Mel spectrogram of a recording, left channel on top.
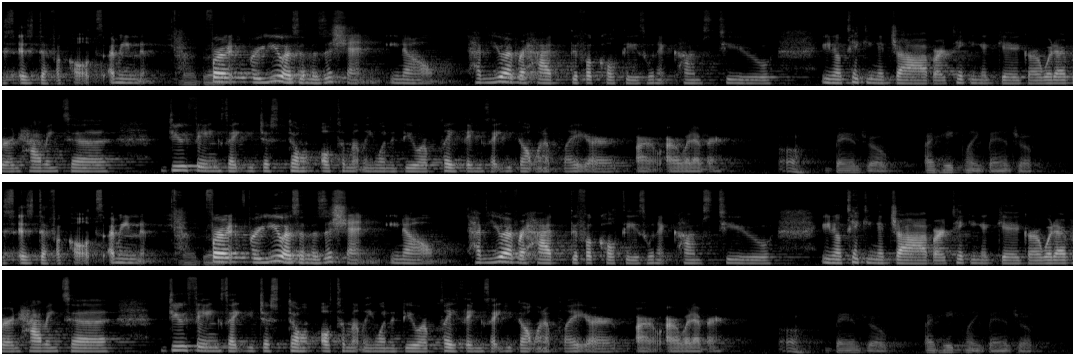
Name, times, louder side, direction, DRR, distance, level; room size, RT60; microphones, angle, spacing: voice 1, 0.0-4.3 4.7-17.9, right 3 dB, 25° right, 9 dB, 1.5 m, -32 dB
voice 2, 1.8-2.2 18.5-18.8 19.0-19.6 19.9-21.0, left 1 dB, 30° left, 9 dB, 1.1 m, -45 dB
26.5 x 18.5 x 8.7 m, 1.0 s
head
